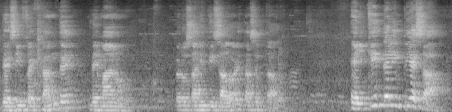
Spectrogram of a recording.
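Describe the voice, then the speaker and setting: A Puerto Rican man lectures with animation, throwing questions at his listeners. His voice is mellow. It rings in an echoey venue, heard from a distance with faint background noise. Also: medium pitch, a little slow. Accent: Puerto Rican Spanish. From Puerto Rico. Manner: animated, quizzes the audience. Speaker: professor giving a public talk. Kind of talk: lively public lecture. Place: restaurant event space.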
